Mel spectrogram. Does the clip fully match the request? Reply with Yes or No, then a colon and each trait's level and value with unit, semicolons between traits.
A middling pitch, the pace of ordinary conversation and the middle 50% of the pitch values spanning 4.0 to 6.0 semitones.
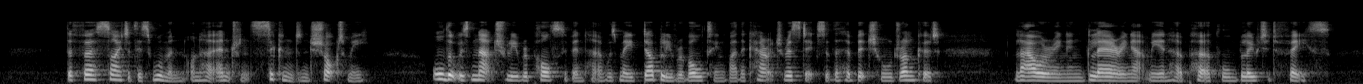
No: medium, 180 Hz; average, 180 wpm; average, 2.9 semitones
